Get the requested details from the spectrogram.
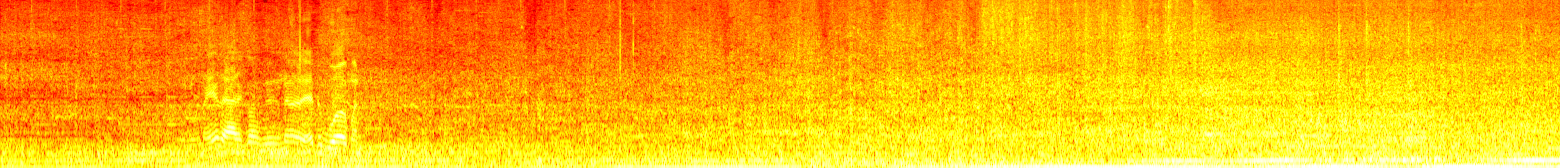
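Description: A combine harvester engine drones steadily, growing louder as it comes closer.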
